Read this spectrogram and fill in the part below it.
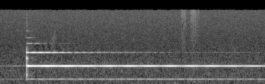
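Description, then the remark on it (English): A single meditation bell is struck once in a small group session, giving a sharp onset followed by a long, steady ringing tone with a gently wavering shimmer that slowly fades over several seconds. No one speaks. “And when I ring the bell, I'm going to ask you to, if you're comfortable, each share what that would be, if you would like.”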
